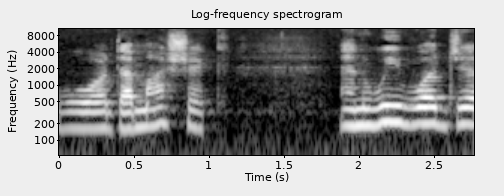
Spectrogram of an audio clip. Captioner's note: non-english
